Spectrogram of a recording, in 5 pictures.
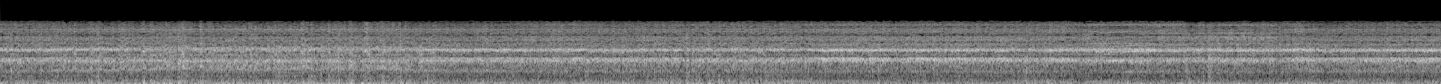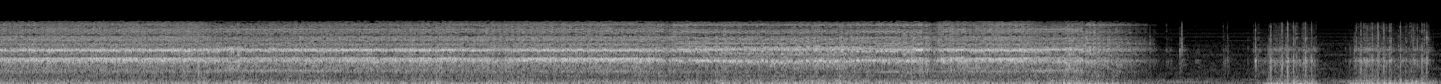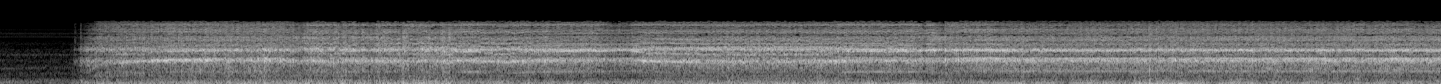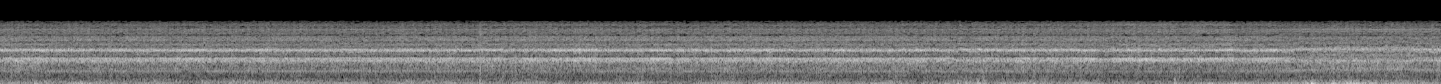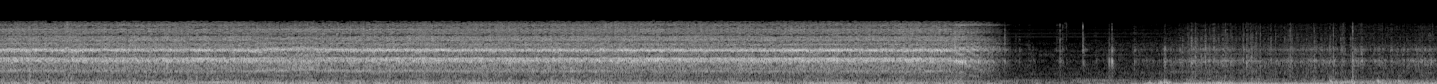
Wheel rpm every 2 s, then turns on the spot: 160, 160, 160, 160, 160, 160, 160, 160, 160, 160, 160, 160, 110, 10, 20, 150, 160, 160, 160, 160, 160, 160, 160, 160, 160, 160, 160, 160, 160, 160, 160, 160, 160, 110, 10, 20.
26-28 68-72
